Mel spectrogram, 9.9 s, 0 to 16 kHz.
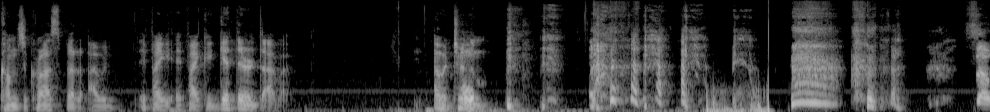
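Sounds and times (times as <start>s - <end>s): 
speech: 0.0s - 3.0s, 4.3s - 7.2s, 8.0s - 9.1s
person in a loud coughing fit: 5.0s - 7.7s.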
